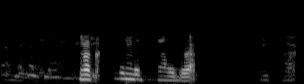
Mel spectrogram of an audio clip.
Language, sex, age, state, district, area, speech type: Manipuri, female, 18-30, Manipur, Kangpokpi, urban, conversation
